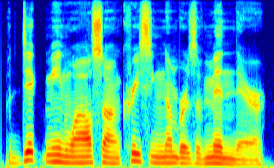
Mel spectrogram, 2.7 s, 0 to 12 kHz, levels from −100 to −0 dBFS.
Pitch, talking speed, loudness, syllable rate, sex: 115 Hz, 195 wpm, -18 LUFS, 5.9 syllables/s, male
